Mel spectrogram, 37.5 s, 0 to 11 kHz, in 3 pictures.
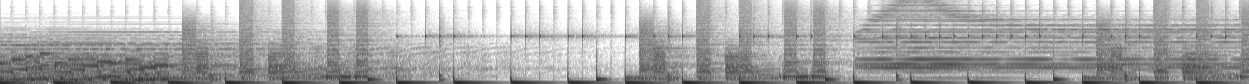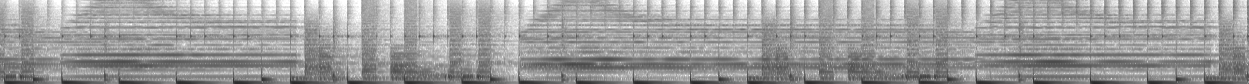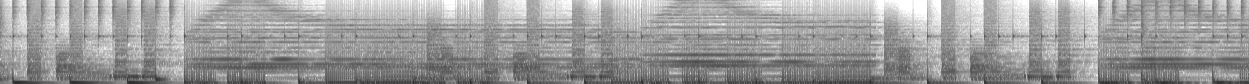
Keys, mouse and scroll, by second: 10.1 ctrl+t, 11.2 alt+shift+click, 15.1 alt+shift+click, 17.7 alt+shift+click, 21.3 Return, 22.7 Down, 24.7 Up.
